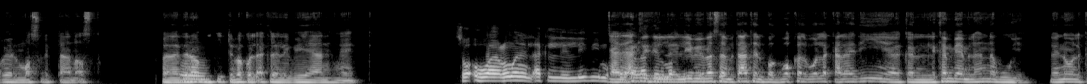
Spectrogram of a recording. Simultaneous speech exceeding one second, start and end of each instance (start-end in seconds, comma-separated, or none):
6.1-7.3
